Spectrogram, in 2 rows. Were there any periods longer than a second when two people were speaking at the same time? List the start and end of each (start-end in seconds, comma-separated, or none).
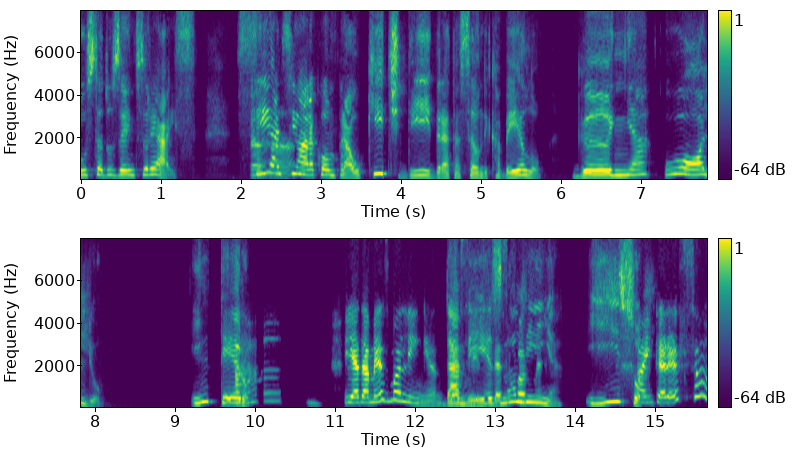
12.3-13.8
